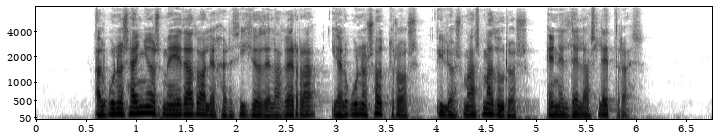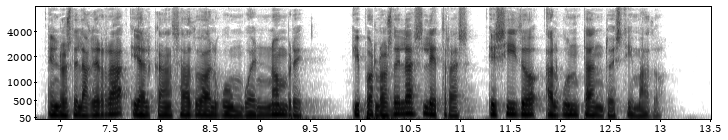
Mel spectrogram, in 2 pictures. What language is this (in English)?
Spanish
